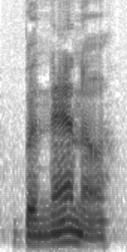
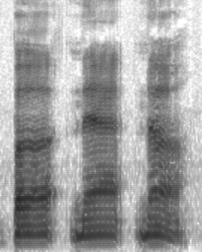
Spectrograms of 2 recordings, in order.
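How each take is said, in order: First: Said in the usual way. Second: "Banana" drawn out slowly in three separate syllables. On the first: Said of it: "when I say the word banana". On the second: Shown as a demonstration. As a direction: count out "Banana" as ba, na, na with gaps between. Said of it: "this word has three syllables".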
